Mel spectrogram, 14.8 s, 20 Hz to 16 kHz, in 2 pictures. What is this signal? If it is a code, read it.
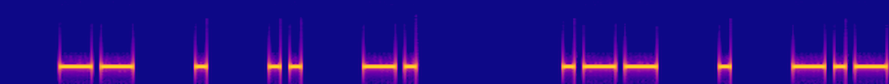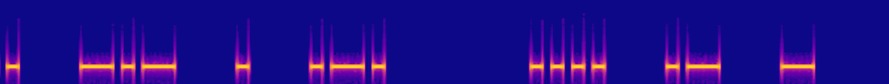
Morse code, heard as a keyed tone, about 14 wpm, spaced as for 10 wpm, 700 Hz. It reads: MEIN WECKER HAT
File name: Morsekurs / Witze / Witz 14. Mai 2019, 50 F70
